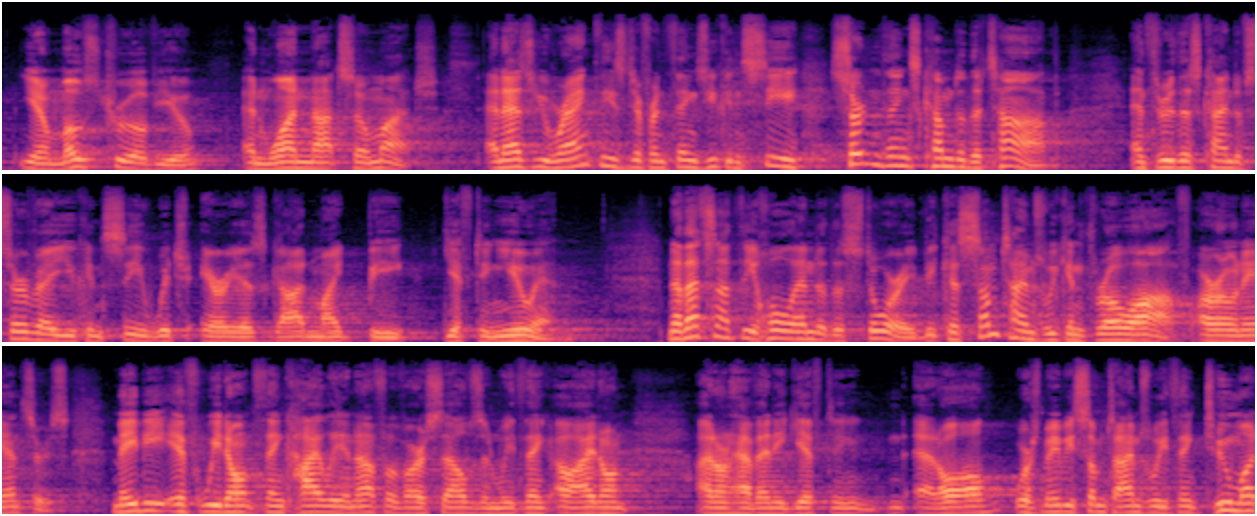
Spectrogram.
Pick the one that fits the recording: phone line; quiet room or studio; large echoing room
large echoing room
